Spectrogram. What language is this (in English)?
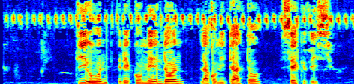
Esperanto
